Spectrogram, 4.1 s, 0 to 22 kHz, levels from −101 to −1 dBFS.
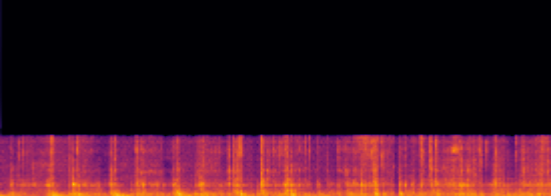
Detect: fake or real fake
